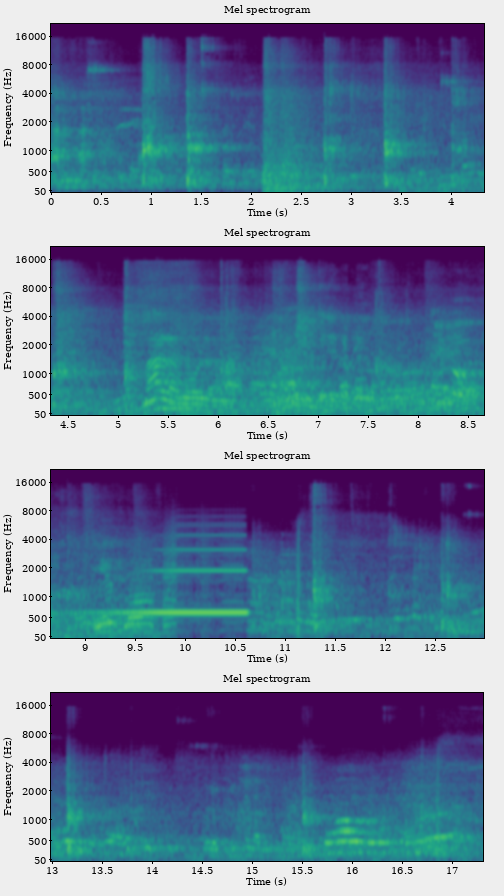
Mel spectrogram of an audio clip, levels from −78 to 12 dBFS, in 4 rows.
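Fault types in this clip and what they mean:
Loudspeaker feedback squeal: a pure 628 Hz tone swells over about a second and a half from 8.55 s into a howl around 10 dB above the surrounding sound, cutting off at 10.72 s, because a microphone picks up its own loudspeaker and that frequency keeps reinforcing itself.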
